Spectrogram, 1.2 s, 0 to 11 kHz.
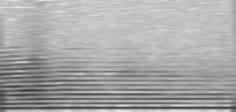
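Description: Electric guitar note played at the 11th fret of the G string and pushed up in a 1.5-step bend, a single clear sustained tone with steady harmonics ringing alone for just over a second.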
